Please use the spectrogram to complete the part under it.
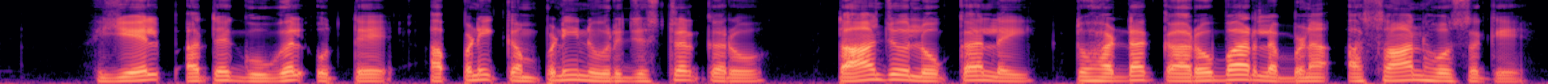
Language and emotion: Punjabi, neutral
